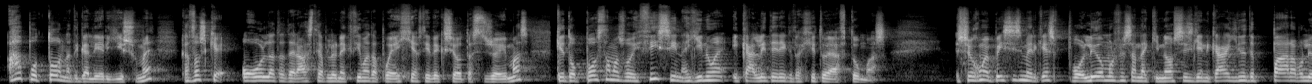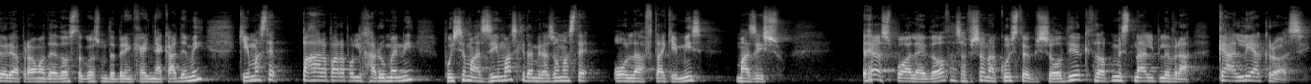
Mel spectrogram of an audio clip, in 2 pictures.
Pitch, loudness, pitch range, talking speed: 165 Hz, -17 LUFS, 150-190 Hz, 215 wpm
